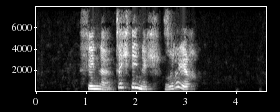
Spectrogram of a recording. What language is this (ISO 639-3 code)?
kab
